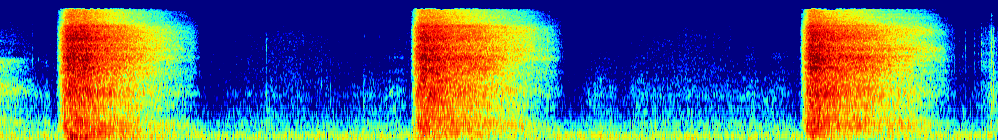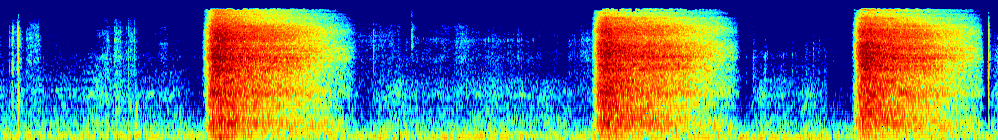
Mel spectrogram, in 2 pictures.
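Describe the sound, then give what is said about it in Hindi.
Kapalbhati yoga breathing done seated in a car: six forceful, hissing exhalations, each a sharp loud burst that quickly fades, spaced roughly three seconds apart with quiet in between. “सांस बाहर निकला पेट अंदर गया सांस बाहर पेट अंदर बार बार इसी प्रकार इस अभ्यास को हम करेंगे”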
